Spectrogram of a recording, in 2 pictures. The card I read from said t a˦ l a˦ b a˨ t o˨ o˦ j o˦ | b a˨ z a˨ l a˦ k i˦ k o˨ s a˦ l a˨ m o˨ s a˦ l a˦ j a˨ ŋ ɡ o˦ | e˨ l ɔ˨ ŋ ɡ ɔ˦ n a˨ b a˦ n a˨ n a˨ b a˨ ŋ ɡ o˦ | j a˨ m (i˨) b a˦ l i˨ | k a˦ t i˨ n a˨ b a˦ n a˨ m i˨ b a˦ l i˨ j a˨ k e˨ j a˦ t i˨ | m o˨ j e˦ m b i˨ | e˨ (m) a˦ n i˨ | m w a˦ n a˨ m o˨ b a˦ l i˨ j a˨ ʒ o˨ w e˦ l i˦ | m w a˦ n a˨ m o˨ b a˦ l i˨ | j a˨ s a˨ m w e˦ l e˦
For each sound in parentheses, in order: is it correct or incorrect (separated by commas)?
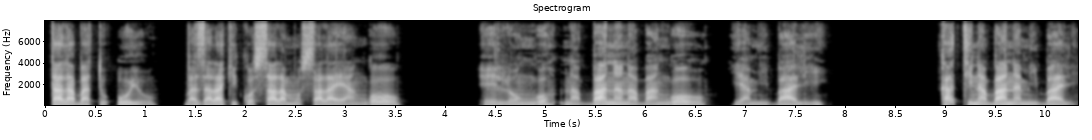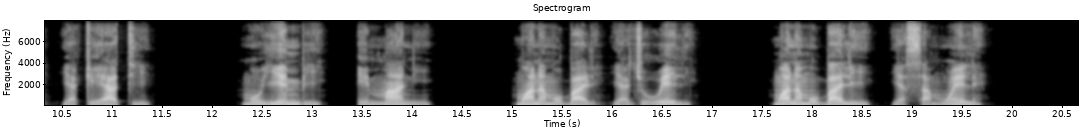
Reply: correct, correct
